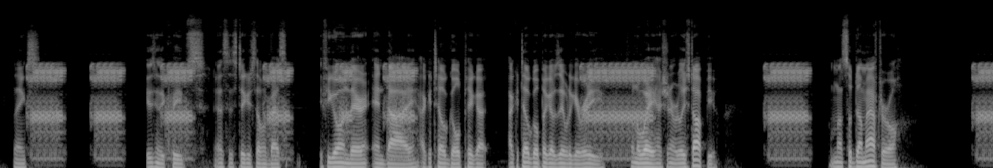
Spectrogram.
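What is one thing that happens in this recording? A young man reads out lines with animation, close to a microphone.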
